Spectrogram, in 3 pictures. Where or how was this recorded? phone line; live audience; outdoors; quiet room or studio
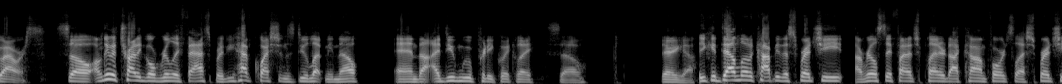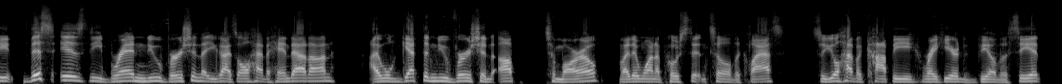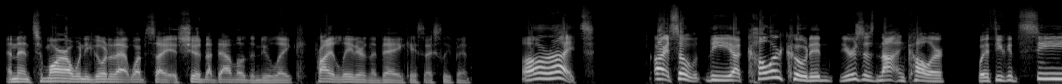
live audience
